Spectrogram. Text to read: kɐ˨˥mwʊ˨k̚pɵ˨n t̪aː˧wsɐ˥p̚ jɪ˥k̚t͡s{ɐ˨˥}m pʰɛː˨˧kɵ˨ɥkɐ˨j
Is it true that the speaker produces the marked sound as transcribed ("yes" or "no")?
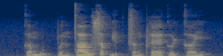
yes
